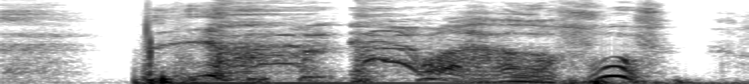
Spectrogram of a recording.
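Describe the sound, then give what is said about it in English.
A loud coughing fit, a run of rough coughs and throat-clearing sounds with several harsh bursts strung together over a low steady hum, with a brief gasping catch near the end. “Because I kept having these coughing fits.”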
